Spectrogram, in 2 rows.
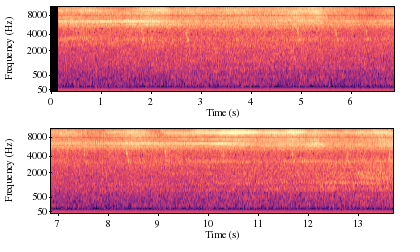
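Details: Cicadas singing on the morning of 26 August 2012 behind a petrol station at Cortijo de Marín, Almería: a steady, unbroken high-pitched hiss-like drone with bright bands up top, holding even throughout.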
